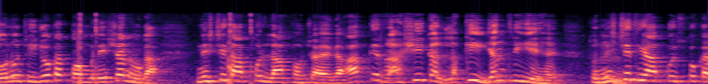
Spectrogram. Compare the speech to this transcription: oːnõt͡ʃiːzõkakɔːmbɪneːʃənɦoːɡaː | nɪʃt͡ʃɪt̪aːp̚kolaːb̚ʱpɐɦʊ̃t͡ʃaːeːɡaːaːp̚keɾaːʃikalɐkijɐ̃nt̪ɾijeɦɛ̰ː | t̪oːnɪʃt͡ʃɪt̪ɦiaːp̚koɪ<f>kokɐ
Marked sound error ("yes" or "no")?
yes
